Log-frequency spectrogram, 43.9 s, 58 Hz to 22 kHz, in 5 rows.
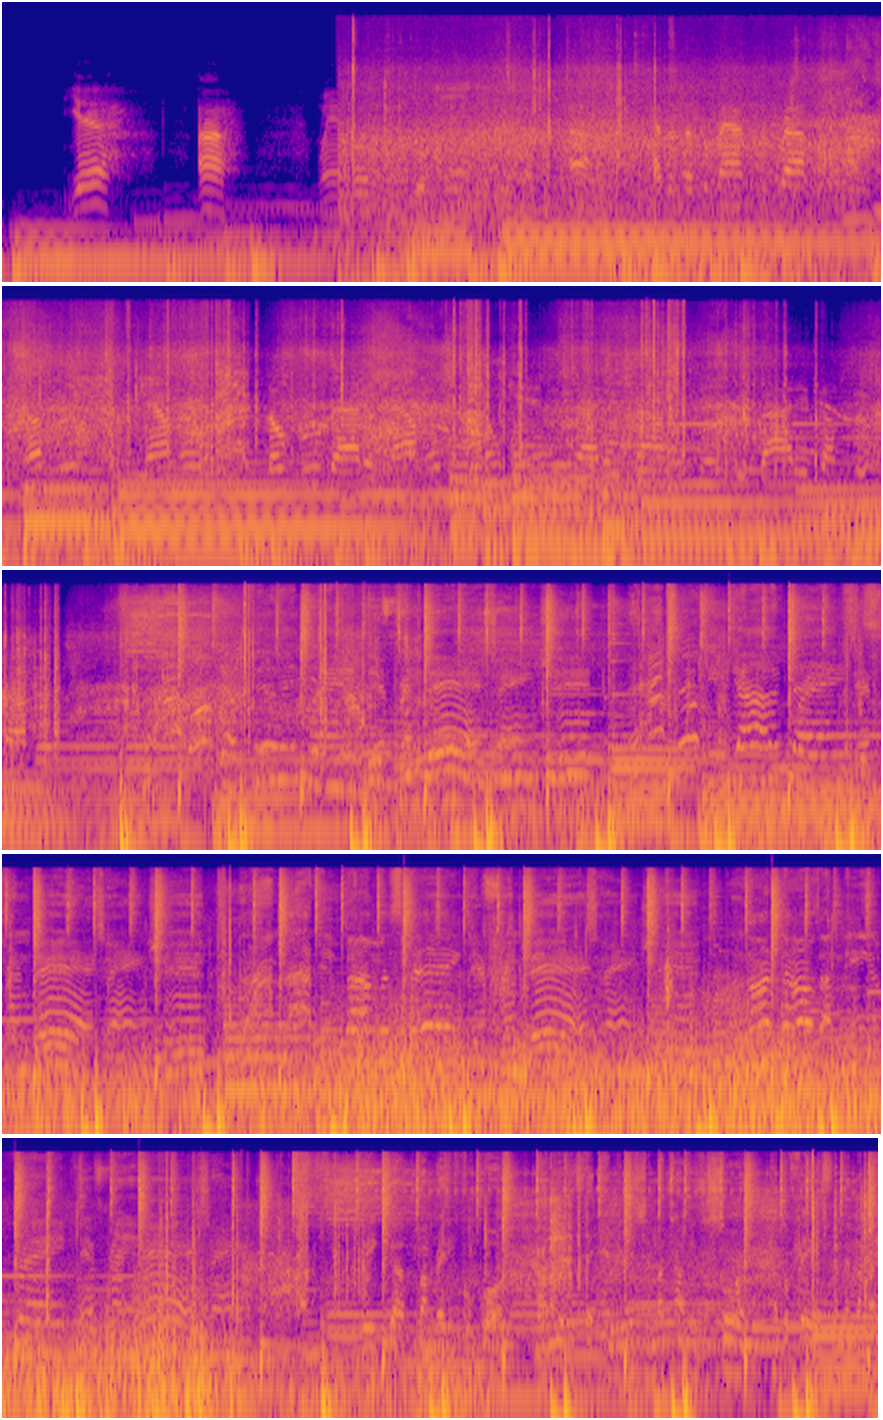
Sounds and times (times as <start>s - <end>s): Music: 0.0s - 43.9s
Skateboard: 3.4s - 27.2s, 35.1s - 43.9s.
